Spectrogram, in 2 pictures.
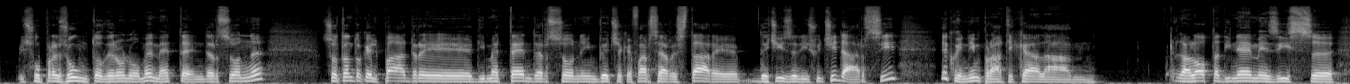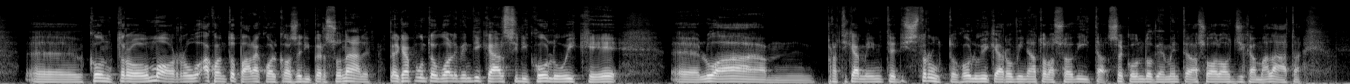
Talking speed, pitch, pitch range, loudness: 145 wpm, 130 Hz, 120-145 Hz, -14 LUFS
